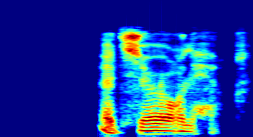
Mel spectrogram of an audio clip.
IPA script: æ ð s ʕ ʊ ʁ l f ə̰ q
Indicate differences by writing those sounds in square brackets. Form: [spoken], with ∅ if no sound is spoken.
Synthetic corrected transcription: æ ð s ʕ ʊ ʁ l [ħ] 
